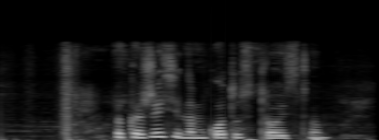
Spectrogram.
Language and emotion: Russian, neutral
